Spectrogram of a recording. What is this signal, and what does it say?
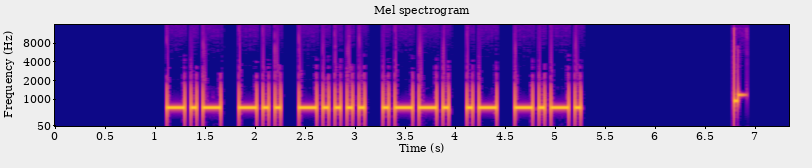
Morse code, heard as a keyed tone, about 20 wpm, 700 Hz. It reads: KD6PAC
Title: USA Call Signs 20wpm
